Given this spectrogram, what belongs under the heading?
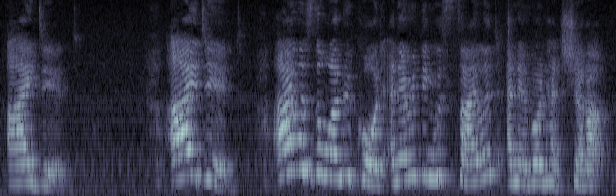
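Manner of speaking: loud, climbing in pitch; insistent protest. Acted. Witness disputing that Julia made the call, loud indignant insistence.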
